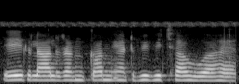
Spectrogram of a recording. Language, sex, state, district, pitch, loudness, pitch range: Hindi, female, Uttar Pradesh, Shamli, 200 Hz, -16 LUFS, 195-205 Hz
